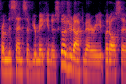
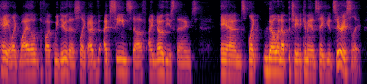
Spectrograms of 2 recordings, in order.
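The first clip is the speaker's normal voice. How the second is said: ordinary talk, nothing marked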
